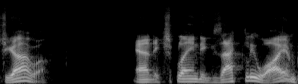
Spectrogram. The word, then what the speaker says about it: Yahowah: to tell you that Yahwa's name is pronounced Yahwa and explained exactly why and proved it.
